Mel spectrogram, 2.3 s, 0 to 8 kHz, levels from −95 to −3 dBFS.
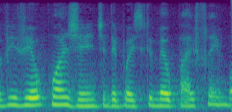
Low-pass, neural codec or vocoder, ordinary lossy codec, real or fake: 7.2 kHz; codec, 16 kHz, 0.8 kbps, ZipCodec; Opus, 64 kbps; fake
